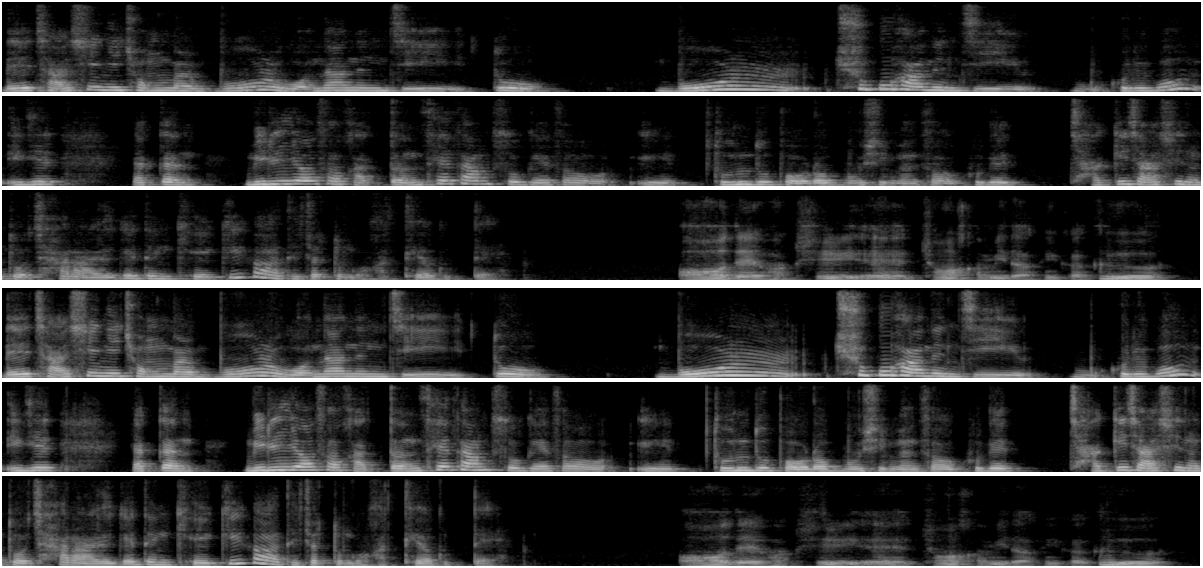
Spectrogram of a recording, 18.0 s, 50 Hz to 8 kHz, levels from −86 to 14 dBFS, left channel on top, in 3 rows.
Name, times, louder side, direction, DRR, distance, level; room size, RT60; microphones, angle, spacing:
voice 1, 0.0-2.7 3.3-6.3 6.8-7.0 7.2-11.1 11.3-14.5 17.5-17.6, right 3 dB, 60° right, 0.4 m, -22 dB
voice 2, 15.4-17.8, left 1 dB, 55° left, 0.6 m, -30 dB
2.7 x 2.3 x 2.2 m
head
